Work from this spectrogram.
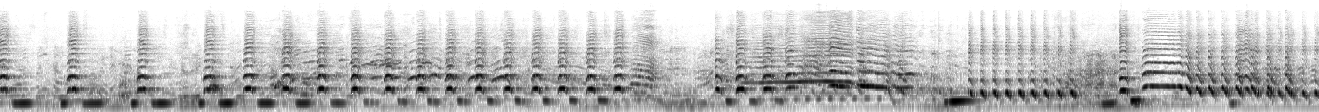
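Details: Siamang parents calling in harmony while their young, silent, still clings to its mother; steady low booming pulses about twice a second under loud barking notes, building into rising, climbing whoops and rapid shrill barks toward the end.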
